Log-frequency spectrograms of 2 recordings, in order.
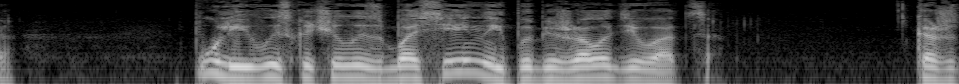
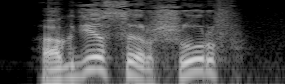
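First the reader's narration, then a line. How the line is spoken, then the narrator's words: Cheerful question. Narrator (Russian): весело спросил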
